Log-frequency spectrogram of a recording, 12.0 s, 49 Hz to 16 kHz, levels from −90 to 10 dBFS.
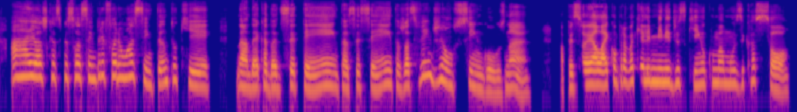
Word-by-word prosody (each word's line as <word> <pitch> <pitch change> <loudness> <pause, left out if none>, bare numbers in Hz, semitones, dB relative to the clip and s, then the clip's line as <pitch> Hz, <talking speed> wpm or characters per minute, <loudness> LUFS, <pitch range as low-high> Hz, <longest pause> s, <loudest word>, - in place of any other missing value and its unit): Ai, 310 +2 +5
eu - - +9
acho 295 +1 +1
que 300 - -4
as 285 0 -5
pessoas 295 0 0
sempre 295 +3 -1
foram 295 -2 +2
assim, 255 -9 +1
tanto 230 +7 -3
que 185 -5 -1 0.4
na 190 -2 +3
década 180 0 +1
de 165 - -8
70, 185 -1 -1
60, 185 +3 -4
já 195 +3 +2
se 195 +4 -9
vendiam 265 - -1
singles, 150 -9 -4
né. 175 -7 -2 0.5
A - - -8
pessoa 180 +4 0
ia 210 0 +9
lá 200 -1 +8
e - - +2
comprava 240 0 -1
aquele 245 0 0
mini 235 -1 +2
disquinho 210 -1 -5
com 230 - -10
uma 220 -1 -1
música 215 +3 -6
só. 165 - +1
210 Hz, 170 wpm, -23 LUFS, 180-250 Hz, 0.5 s, eu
